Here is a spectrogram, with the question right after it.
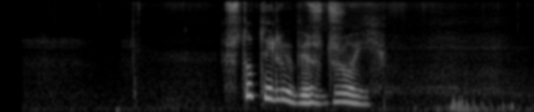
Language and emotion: Russian, neutral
